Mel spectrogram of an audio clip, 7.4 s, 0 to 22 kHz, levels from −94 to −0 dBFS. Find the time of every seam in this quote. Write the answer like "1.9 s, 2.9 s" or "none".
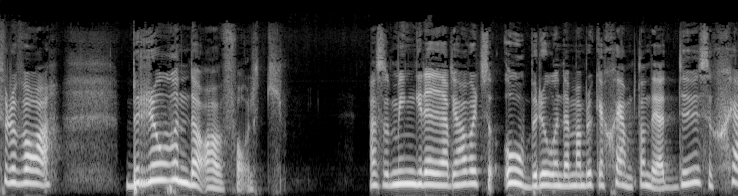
4.5 s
